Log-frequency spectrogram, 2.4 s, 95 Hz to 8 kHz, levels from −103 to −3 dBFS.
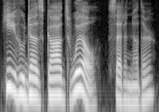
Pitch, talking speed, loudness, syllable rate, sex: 170 Hz, 175 wpm, -17 LUFS, 4.1 syllables/s, female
